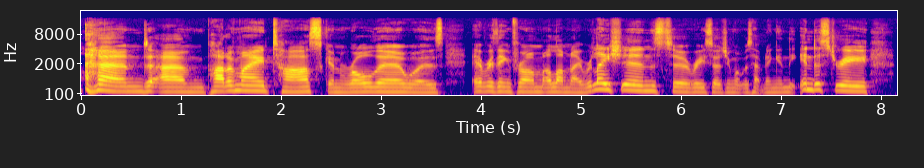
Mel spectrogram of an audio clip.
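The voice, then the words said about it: Australian accent. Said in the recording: “I was working for a design university in Australia. I have a funny accent, if you couldn't tell.”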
